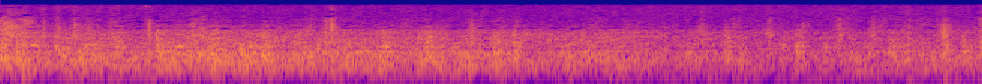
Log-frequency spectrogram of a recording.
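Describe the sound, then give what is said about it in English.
A train rolls along the rails with a steady, dense rumble and faint rhythmic clatter, continuous throughout, with no voices. “Flora, don't you get on that train!”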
